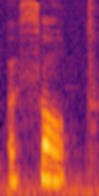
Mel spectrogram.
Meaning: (noun) 1. A violent onset or attack with physical means, for example blows, weapons, etc 2. A violent verbal attack, for example with insults, criticism, and the like
- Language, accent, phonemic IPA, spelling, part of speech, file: English, US, /əˈsɔlt/, assault, noun / verb, En-us-assault.ogg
